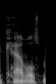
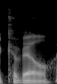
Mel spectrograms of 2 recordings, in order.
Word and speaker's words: Cavill: or Henry Cavill. I forget which one it is. I say it wrong. – Henry Cavill. – Is it Cavill? – I'm pretty. I don't think anyone calls him Cavill.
